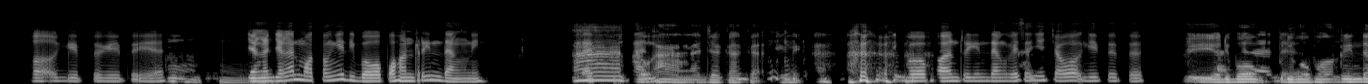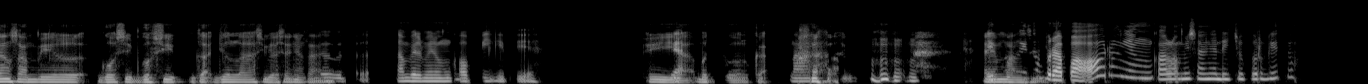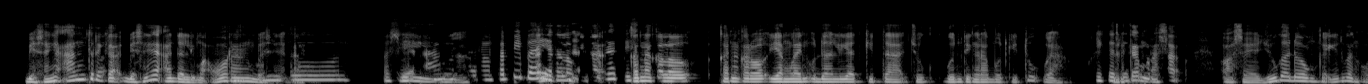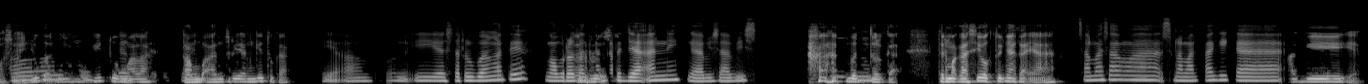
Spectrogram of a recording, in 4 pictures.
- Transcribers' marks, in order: other background noise; laugh; laugh; tapping; laugh; unintelligible speech; laugh
- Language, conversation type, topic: Indonesian, unstructured, Apa hal paling menyenangkan yang pernah terjadi di tempat kerja?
